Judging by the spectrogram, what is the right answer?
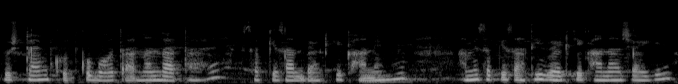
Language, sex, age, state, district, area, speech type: Hindi, female, 18-30, Uttar Pradesh, Ghazipur, rural, spontaneous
